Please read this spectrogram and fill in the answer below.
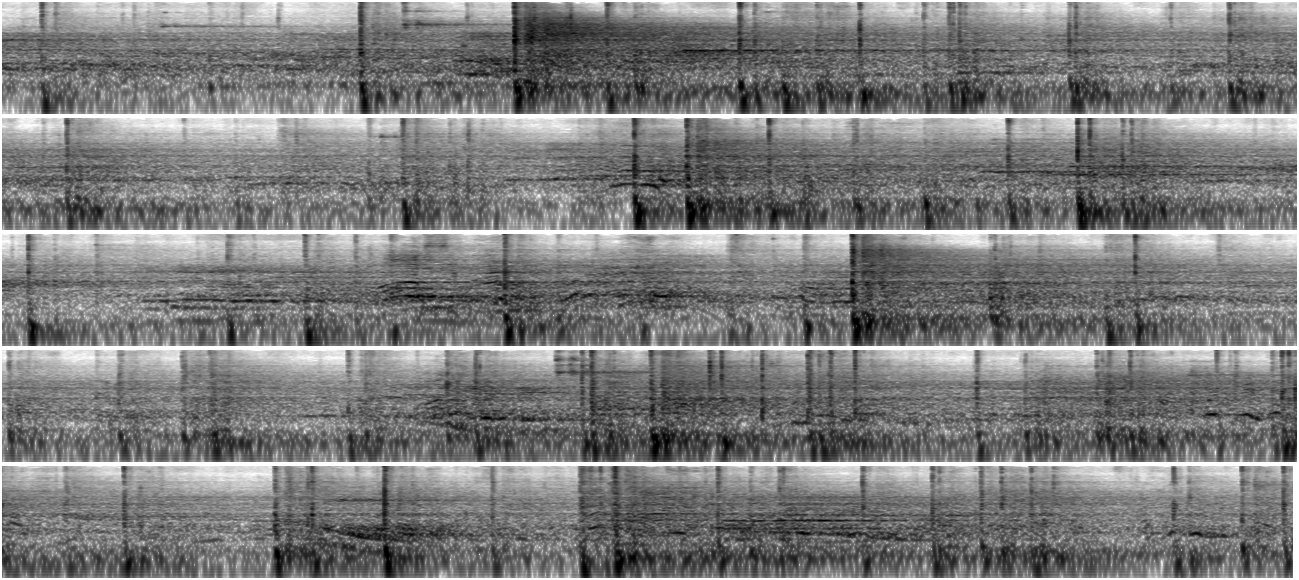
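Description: Volleyballs being struck by hands and forearms and bouncing on a sports-hall floor, irregular smacks and thuds from several balls at once, over the voices of players calling and chatting, echoing in a large hall.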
